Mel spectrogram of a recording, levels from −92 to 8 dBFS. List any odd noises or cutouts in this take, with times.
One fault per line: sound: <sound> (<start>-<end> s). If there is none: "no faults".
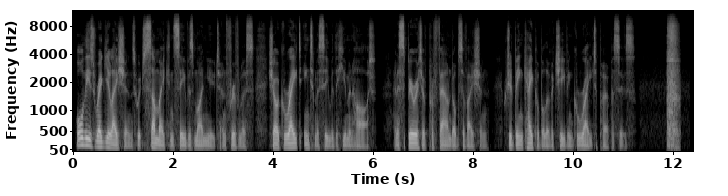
sound: breath (11.9-12.2 s)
